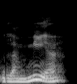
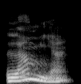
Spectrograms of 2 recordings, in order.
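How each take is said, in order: First: The stress is on the last syllable. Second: The stress is on the first syllable. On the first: It names a town. "the tone at the end part" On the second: It names a mythical child-eating monster. "if you put the tone on La"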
